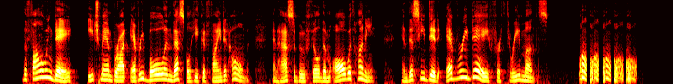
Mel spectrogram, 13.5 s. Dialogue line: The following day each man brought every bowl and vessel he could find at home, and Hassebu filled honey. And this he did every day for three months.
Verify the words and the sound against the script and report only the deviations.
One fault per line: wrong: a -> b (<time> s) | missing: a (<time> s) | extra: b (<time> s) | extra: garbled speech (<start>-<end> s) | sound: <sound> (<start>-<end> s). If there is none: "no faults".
sound: dropout (3.7-3.7 s)
extra: them all with (6.4 s)
sound: laugh (11.6-12.7 s)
